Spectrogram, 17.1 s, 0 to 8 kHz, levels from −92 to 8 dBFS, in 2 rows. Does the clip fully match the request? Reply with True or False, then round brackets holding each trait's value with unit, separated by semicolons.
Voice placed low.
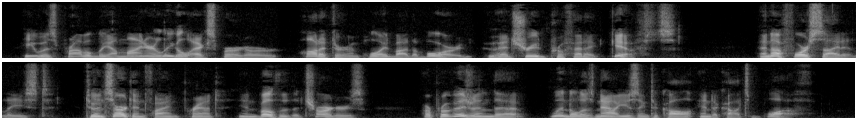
True (115 Hz)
